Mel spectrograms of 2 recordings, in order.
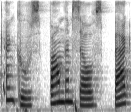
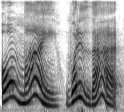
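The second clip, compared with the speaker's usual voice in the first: high, loud, surprised duck; excited duck voice; 6 semitones higher, 6 dB louder than usual. A narrator's reading. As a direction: gasp it out as an eager duck. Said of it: "Duck quacked".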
